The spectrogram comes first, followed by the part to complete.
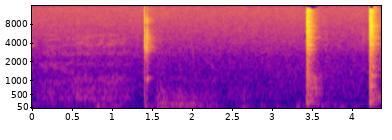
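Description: Near-silent room, broken by one sharp click about a second and a half in and a short soft hiss near the end.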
